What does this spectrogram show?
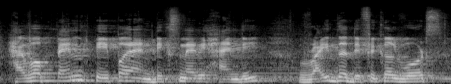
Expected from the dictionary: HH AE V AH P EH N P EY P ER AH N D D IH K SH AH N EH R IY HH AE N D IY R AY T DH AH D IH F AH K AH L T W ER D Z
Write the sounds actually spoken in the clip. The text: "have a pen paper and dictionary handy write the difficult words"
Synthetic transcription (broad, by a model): HH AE V AH P EH N P EY P ER AH N D D IH K SH AH N EH R IY HH AE N D IY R AY T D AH D IH F AH K AH L T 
